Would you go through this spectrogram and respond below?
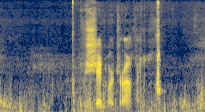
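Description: Blustery wind buffets a drone's microphone outdoors at a marshy nature centre, a steady rumbling roar with louder gusts throughout, while someone talks excitedly over it.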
